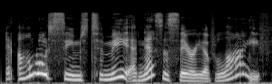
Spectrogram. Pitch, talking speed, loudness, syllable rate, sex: 245 Hz, 200 wpm, -15 LUFS, 5.8 syllables/s, female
